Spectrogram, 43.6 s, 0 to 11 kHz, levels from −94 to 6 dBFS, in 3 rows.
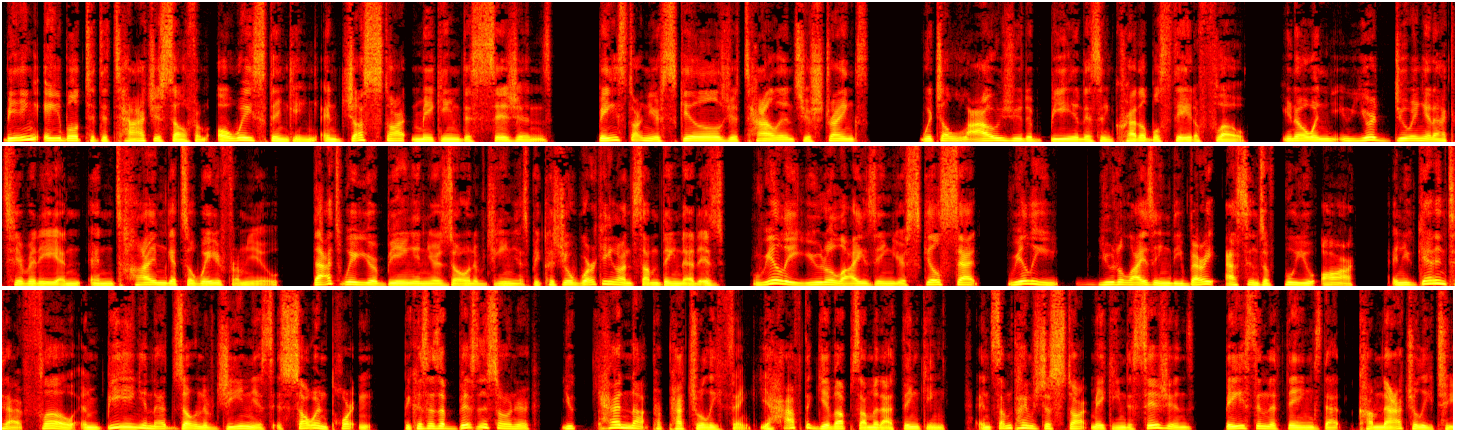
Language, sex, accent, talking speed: English, male, American, 170 wpm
